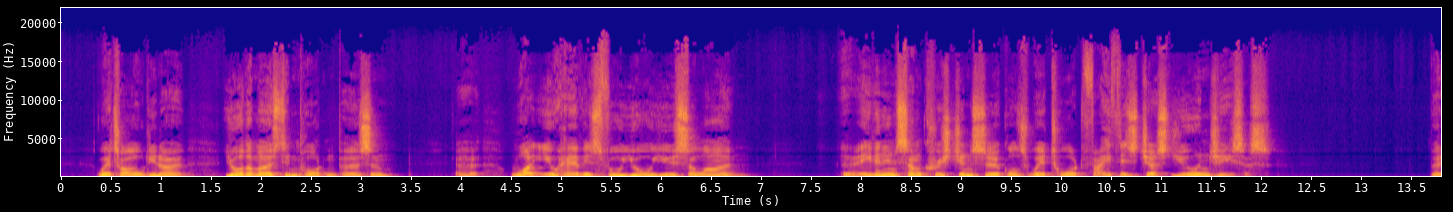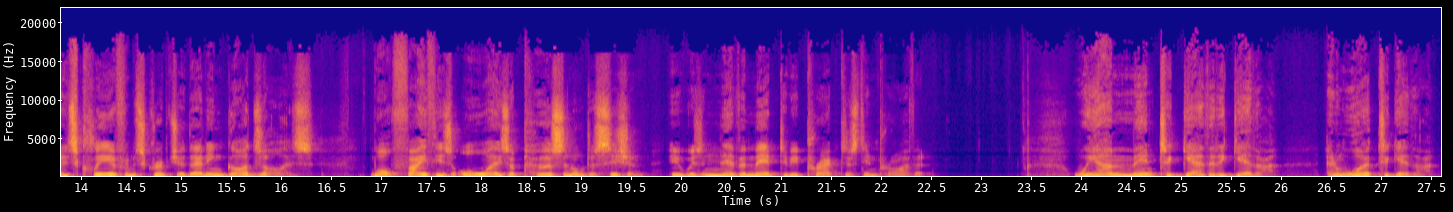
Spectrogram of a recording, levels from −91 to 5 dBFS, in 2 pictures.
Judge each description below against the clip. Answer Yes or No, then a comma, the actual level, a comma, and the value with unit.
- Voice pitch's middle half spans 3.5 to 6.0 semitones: Yes, average, 5.1 semitones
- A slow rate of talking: No, average, 145 wpm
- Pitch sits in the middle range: Yes, medium, 155 Hz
